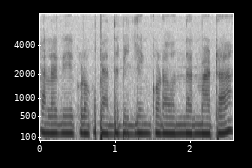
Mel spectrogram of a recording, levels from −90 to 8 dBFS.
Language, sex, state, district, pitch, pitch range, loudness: Telugu, female, Andhra Pradesh, Manyam, 165 Hz, 160-170 Hz, -15 LUFS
